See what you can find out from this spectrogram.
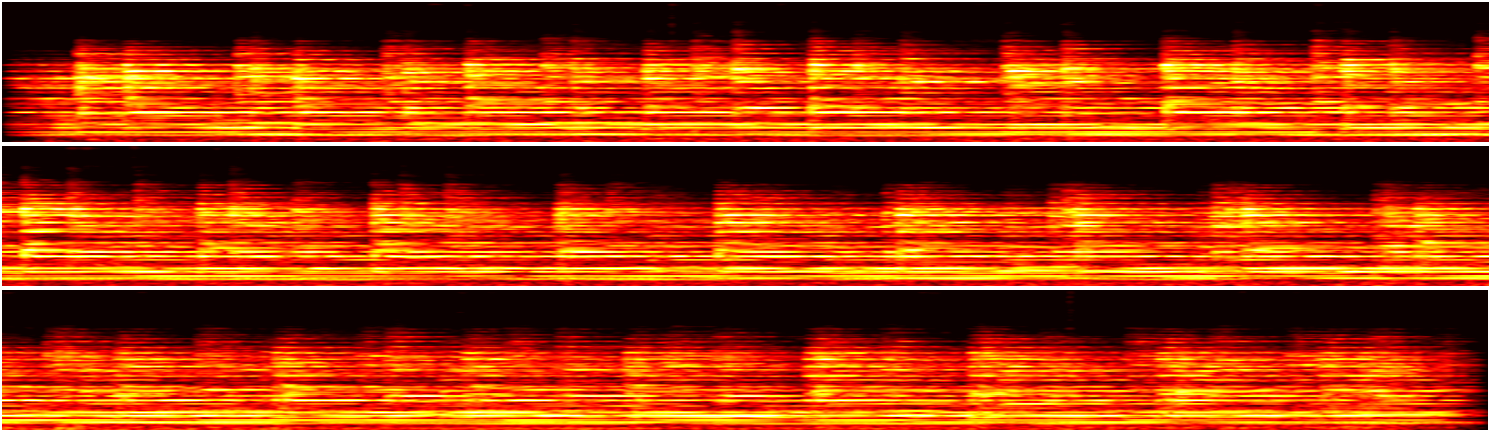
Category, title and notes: Soundscapes > Urban
Recorded in Kotor old town by phone, recording features the resonant chimes of Kotor’s historic church bells.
